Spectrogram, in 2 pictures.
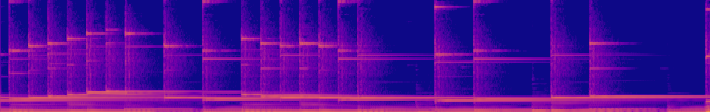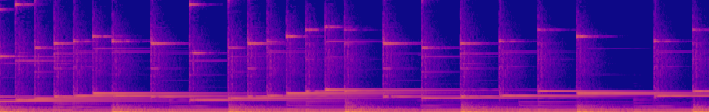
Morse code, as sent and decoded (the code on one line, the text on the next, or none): none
